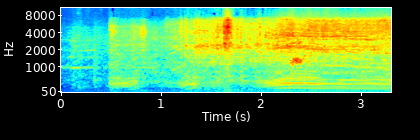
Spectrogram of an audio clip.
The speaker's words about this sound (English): The girls leave on a motor scooter.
